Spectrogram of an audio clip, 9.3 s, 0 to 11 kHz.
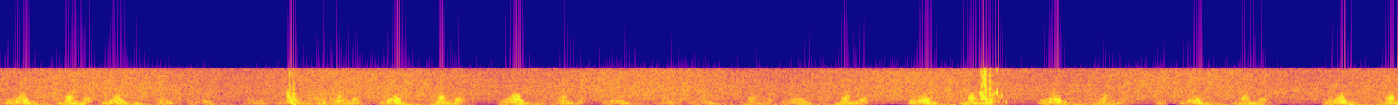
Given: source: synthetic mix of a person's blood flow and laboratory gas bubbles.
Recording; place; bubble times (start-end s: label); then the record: Doppler ultrasound of blood flow; precordium
1.88-2.33 s: bubbles
6.50-6.75 s: bubbles
From the record:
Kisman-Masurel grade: 122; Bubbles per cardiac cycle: 1 to 2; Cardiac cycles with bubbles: 10 to 50%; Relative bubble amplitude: moderate (0.250 to 0.450); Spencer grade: 2 (many but less than half of the cardiac periods contain bubble signals, singularly or in groups); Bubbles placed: only in the low amplitude regions of the cardiac cycle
